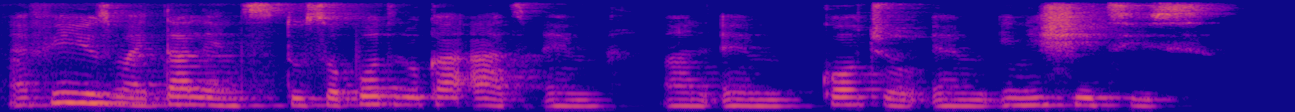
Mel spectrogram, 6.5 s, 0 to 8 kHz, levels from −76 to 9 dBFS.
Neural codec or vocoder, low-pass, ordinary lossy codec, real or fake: none; 7.2 kHz; none; real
